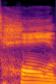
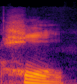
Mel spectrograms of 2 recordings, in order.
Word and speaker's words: Hull: So, Evan Hull here, rounding out I thought it was Hall originally, but Hull, Ull for him.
